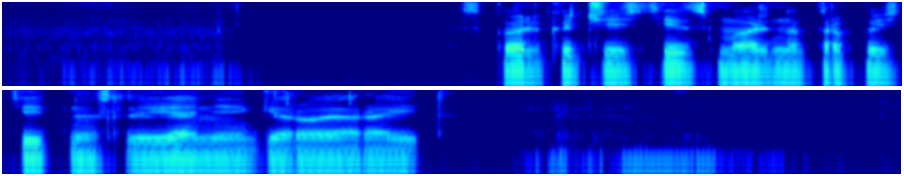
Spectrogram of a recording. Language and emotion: Russian, neutral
